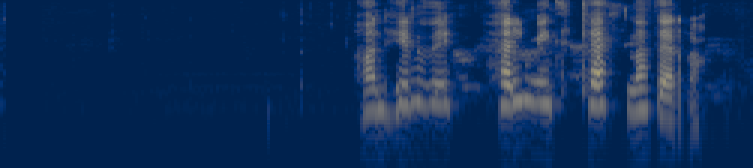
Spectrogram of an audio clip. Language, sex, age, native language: Icelandic, female, 40-49, Icelandic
